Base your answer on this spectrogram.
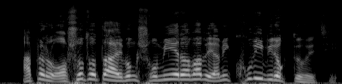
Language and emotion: Bengali, disgusted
